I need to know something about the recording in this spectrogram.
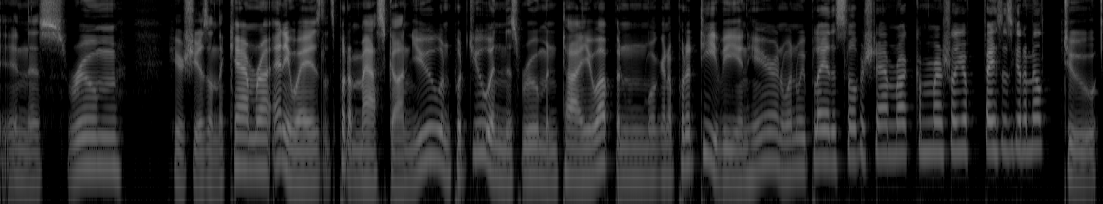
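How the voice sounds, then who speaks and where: A man's voice: mid-range voice, clean tone, no room sound, studio quality, lightly acted. A man voicing a chatty, smug movie villain who rambles in a self-aware, mock-grandiose way while explaining an evil plan.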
